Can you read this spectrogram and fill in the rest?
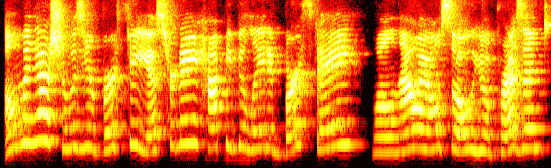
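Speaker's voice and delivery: high, loud real surprise; excited surprise. Real, not acted. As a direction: exclaim at sudden good news. Surprised to learn of birthday.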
